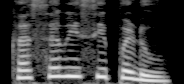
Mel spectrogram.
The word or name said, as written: ಕಸವಿಸಿಪಡು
